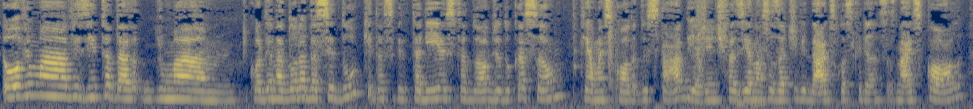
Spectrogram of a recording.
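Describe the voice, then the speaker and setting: A woman's voice: medium pitch, steady tone, fairly quick, few pauses, a little hiss or hum. A Brazilian woman, a university teacher and storyteller, answering in a radio interview, thoughtful and often repeating words as she thinks.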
